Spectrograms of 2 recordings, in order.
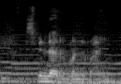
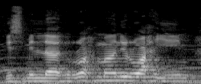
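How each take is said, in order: First: The phrase is recited softly and quietly. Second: The phrase is recited loudly and clearly. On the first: This follows the Hambali school. "bismillahnya di ditipiskan, tidak nyaring" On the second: This follows the Syafi'i school. "Bismillahnya diringkan"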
